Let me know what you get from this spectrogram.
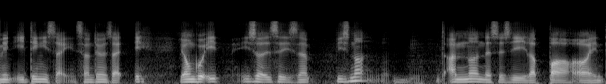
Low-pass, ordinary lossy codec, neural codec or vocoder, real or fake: none; none; codec, 16 kHz, 0.3 kbps, FocalCodec; fake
